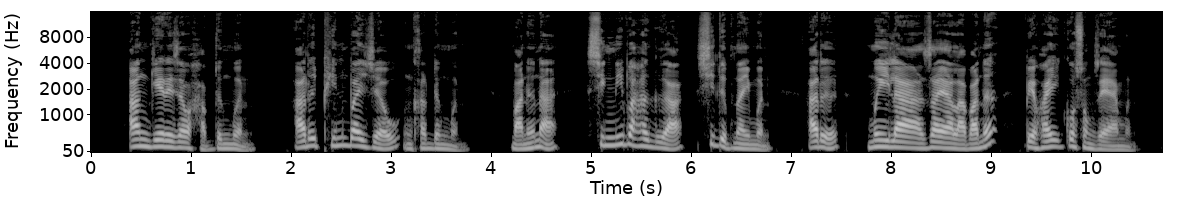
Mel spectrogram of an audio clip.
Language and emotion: Bodo, disgusted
